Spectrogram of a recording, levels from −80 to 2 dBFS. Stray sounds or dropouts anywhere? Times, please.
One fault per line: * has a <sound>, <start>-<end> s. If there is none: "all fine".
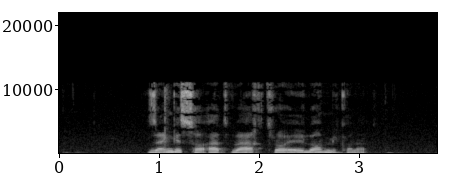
all fine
